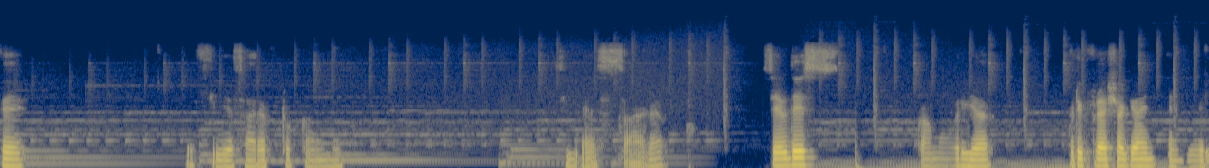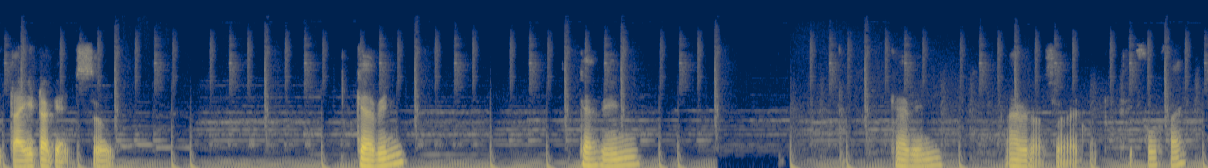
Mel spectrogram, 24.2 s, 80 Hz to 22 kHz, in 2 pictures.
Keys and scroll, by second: 3.9 Return, 4.3 Up, 4.5 Tab, 5.4-6.9 typing, 7.2 ctrl+s.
